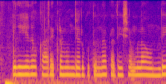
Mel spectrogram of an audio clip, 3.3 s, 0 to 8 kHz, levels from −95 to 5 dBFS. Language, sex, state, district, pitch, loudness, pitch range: Telugu, female, Telangana, Komaram Bheem, 230 Hz, -14 LUFS, 225-235 Hz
